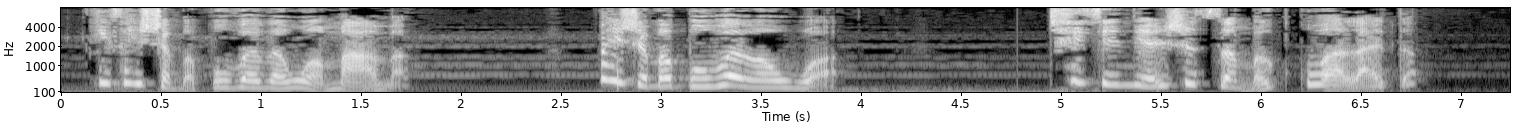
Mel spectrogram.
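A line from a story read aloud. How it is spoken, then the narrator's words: Trembling tearful question. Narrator (Chinese): 素云浑身发抖，她带着哭腔问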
